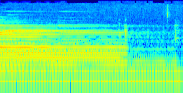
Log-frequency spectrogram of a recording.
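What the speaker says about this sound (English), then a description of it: "It's the Duesenberg that I play, Duesenberg TV Phonic." A Duesenberg TV Phonic electric guitar on the middle pickup with no effects, a sustained clean chord ringing steadily, then a quick change to another sustained chord near the end.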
